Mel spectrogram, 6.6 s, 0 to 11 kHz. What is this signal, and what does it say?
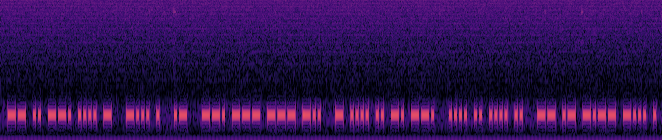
Morse code, heard as a keyed tone, about 46 wpm, 600 Hz, with radio noise. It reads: MIGHT BE A GOOD THING HIHI MAYBE
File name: archived / CRSnet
